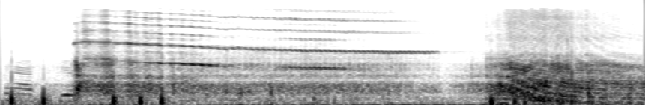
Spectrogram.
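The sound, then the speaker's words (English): A firework whistles and shrieks for a few seconds over scattered sharp pops, then a louder crackling burst fills the end, loud. “That's a firework.”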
